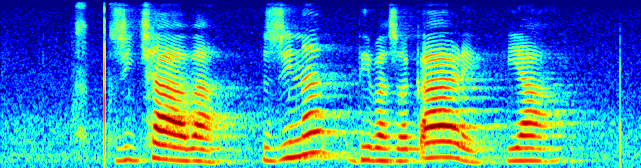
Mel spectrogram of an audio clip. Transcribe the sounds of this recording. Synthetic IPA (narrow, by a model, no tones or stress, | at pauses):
zʷit͡ʃʰaβa | zʷinad̪iβazʷakʼaɺɛja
